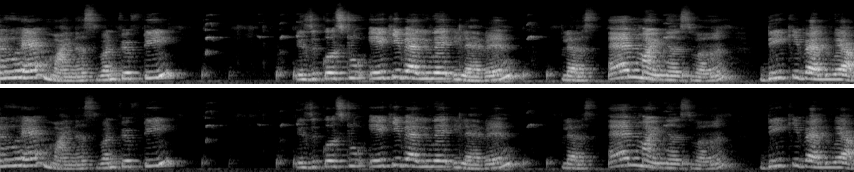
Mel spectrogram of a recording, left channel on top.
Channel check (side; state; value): right; quieter; 8.6 dB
